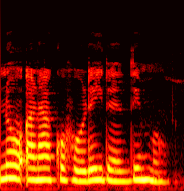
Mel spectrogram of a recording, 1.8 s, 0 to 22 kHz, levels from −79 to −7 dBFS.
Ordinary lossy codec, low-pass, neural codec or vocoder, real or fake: MP3, 48 kbps; 19.8 kHz; none; real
